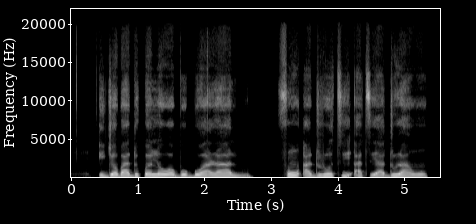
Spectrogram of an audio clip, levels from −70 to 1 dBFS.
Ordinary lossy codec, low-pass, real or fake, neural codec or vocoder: none; none; fake; autoencoder, 48 kHz, 128 numbers a frame, DAC-VAE, trained on Japanese speech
